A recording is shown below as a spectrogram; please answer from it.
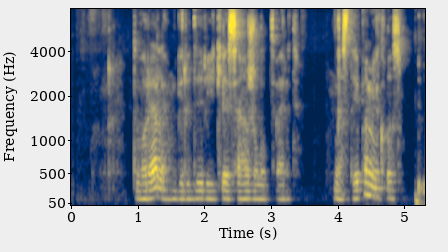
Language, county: Lithuanian, Alytus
